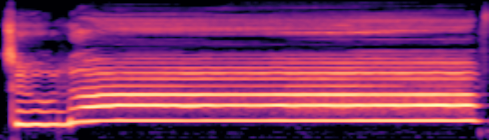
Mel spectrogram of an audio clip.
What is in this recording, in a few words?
to love soft; vocal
